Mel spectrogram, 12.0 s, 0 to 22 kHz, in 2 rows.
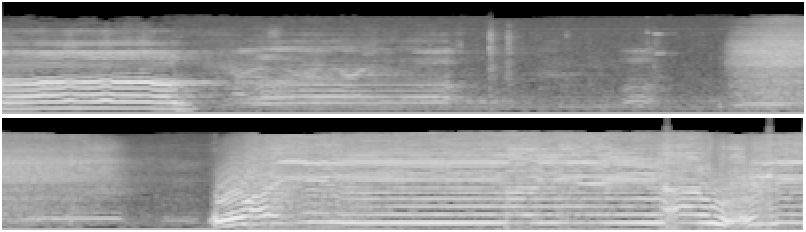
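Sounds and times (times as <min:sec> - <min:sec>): person breathing in: 0:05.4 - 0:07.6.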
